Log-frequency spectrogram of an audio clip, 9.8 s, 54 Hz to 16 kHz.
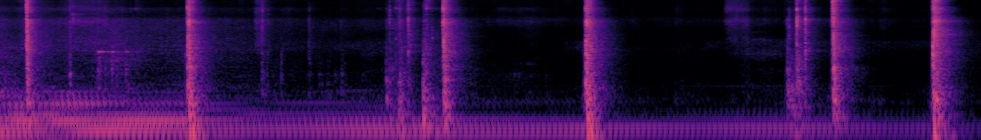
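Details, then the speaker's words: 1990-1997 Lincoln Town Car door after striker bolt bushing replacement: several solid, clean shuts with crisp latch catch, no click, very little effort needed; door closes normally. "that is so nice compared to what it was no click very little effort to shut the door"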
